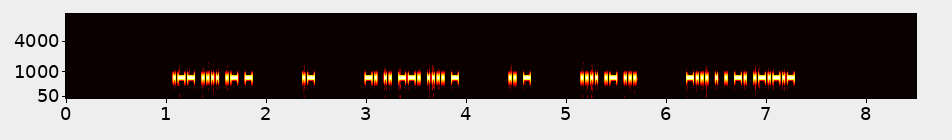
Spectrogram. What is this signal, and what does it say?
Morse code, heard as a keyed tone, about 53 wpm, 700 Hz. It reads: WHAT A NIGHT IT HAS BEEN.
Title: 3x Word-Spacing - Sentences from Top 300 Words - 50wpm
